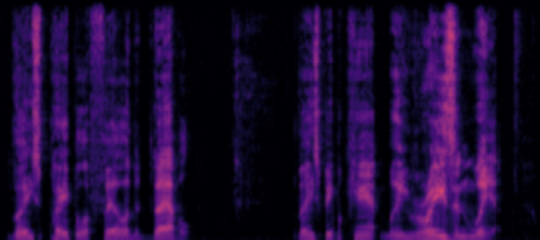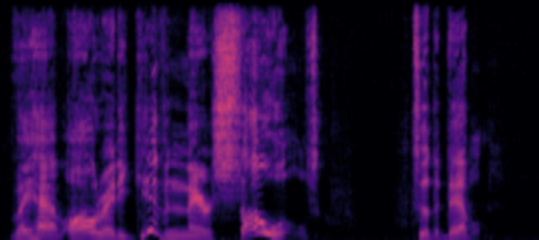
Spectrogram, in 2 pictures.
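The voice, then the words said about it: Exaggerated put-on Southern US accent. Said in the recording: “I'm just going to do a dumb Southern accent.”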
